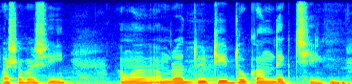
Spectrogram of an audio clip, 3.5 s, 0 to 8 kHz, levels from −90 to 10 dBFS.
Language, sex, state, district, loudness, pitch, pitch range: Bengali, male, Tripura, West Tripura, -15 LUFS, 145 Hz, 135-150 Hz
